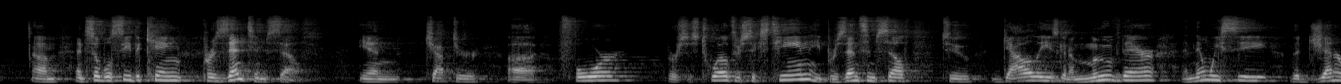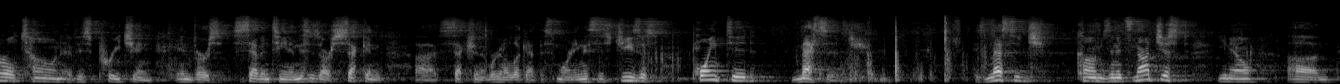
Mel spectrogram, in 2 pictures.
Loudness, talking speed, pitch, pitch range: -30 LUFS, 155 wpm, 165 Hz, 130-195 Hz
